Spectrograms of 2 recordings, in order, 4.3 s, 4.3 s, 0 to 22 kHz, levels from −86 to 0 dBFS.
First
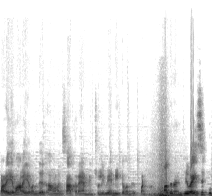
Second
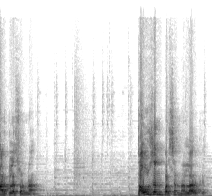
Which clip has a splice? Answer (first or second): first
